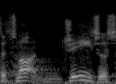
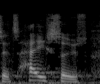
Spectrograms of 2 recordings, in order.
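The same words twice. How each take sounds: First: It's not Jesus, with a hard English J; English J in Jesus, said as jee-zus. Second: Jesus said with an H, hay-soos; Spanish Jesus, soft H sound, hay-soos. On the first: Quoting himself to Ian, plain English Jesus. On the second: Correcting Ian, Jesus said the Spanish way. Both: Shown as a demonstration. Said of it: "They use the H's".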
